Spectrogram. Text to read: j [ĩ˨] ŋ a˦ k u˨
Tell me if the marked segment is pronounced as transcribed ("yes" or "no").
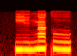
no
